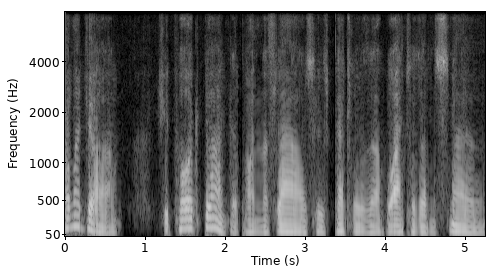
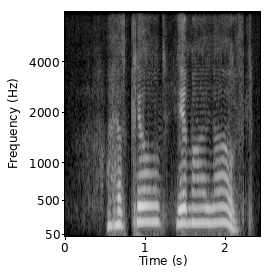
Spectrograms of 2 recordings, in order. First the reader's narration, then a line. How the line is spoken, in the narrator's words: she cried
